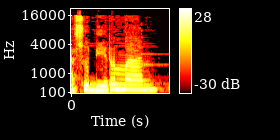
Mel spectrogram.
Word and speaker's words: Soedirman: dalam memperjuangkan kemerdekaan Indonesia Jenderal besar Soedirman menurut ejaan soewandi dibaca Sudirman Ia merupakan salah satu orang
